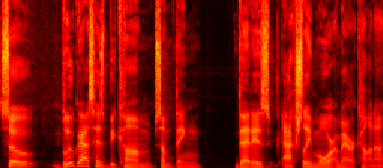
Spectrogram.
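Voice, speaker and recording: On a very clean recording with a silent background, a man with a normal speaking voice talks at a moderate pace, medium in pitch with ordinary pitch variation. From New York, Brooklyn. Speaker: bluegrass musician. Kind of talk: interview. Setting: at home.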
